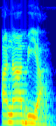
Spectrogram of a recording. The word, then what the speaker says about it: انابیہ: انابیہ جو لفظ ہے اس کا جو صحیح تلفظ ہے وہ کچھ اس طرح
